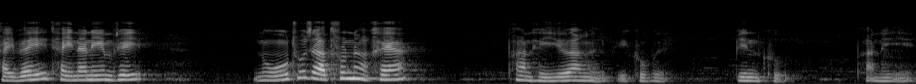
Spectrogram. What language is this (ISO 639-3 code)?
brx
